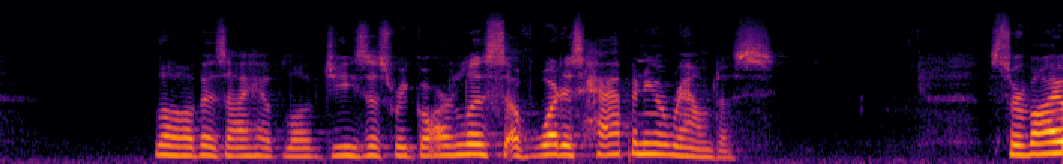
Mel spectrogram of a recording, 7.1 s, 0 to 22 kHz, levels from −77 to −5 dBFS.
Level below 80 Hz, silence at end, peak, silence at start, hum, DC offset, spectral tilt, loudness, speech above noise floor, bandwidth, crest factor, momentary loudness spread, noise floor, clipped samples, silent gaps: -62 dBFS; 0 s; -6 dBFS; 1.05 s; none; under 0.1%; -4.5 dB/octave; -26 LUFS; 35 dB; 15.5 kHz; 18 dB; 10 LU; -59 dBFS; under 0.1%; none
